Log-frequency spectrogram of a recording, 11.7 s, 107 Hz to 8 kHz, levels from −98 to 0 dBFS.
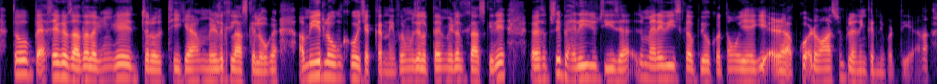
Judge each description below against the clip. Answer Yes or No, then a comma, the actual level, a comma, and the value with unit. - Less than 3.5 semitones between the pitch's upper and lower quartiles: Yes, average, 2.8 semitones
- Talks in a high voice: No, low, 125 Hz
